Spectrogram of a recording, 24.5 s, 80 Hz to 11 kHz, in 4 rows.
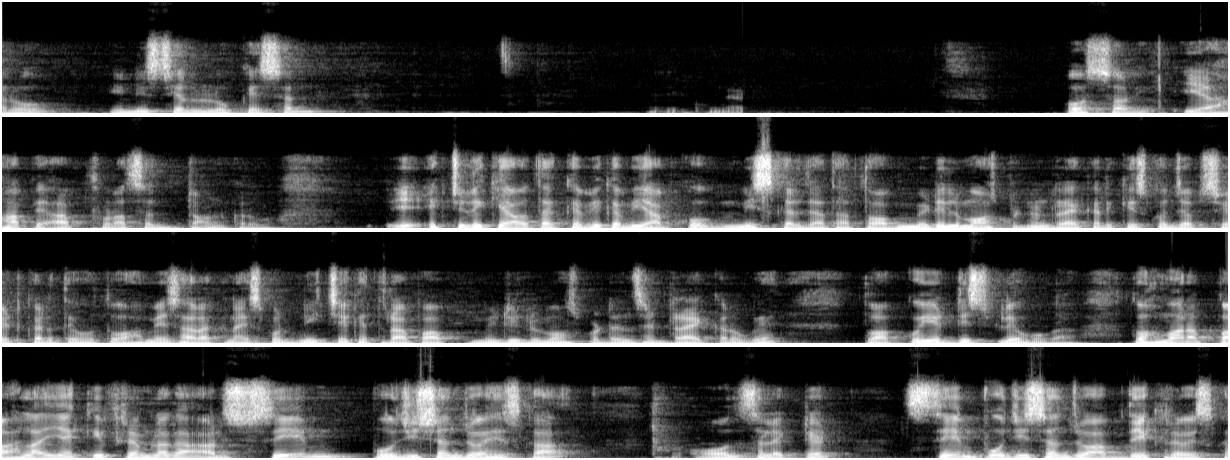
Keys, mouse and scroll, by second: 2.2-3.9 shift+middle drag, 6.1-14.2 middle drag, 15.9-18.5 middle drag, 18.5-21.7 drag, 22.4 ctrl+Left, 24.3 ctrl+Left.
